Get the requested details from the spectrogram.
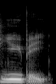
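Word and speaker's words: jubeat: It's J-U Beat, and it's pronounced U-Beat.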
